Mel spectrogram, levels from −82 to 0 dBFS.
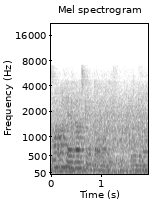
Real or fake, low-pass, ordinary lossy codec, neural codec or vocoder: real; 7.2 kHz; none; none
